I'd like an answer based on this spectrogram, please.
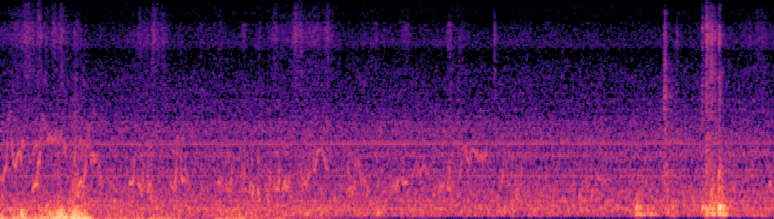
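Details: Reunited guinea pigs bonding after half a year apart: a loud, deep rumbling grunt opens, then soft chirps and faint low pattering follow, with another short louder rumble near the end.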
